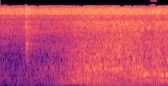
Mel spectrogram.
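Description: Cooling-fan motor on a vacuum-forming machine switching on: a soft click, then the motor spins up and settles into a steady hum about a second in, cooling the freshly formed plastic spoiler so it hardens.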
